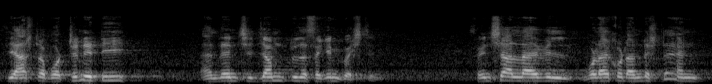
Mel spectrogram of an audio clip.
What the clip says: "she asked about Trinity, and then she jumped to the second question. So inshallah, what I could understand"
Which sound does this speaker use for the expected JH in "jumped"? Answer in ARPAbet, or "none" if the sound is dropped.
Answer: JH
